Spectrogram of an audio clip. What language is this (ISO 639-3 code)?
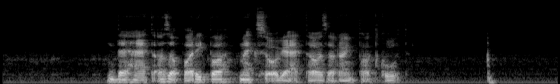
hun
